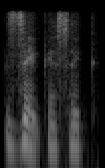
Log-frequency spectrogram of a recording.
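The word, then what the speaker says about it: Zagazig: synodontist shell citizen its plural form zakazik pronounced zigasig gave a name to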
